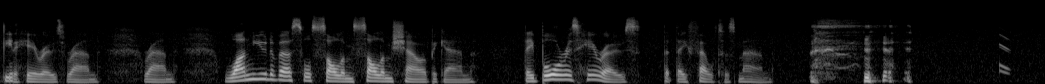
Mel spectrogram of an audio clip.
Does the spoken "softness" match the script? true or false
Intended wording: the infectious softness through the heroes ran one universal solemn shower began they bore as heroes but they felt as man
false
